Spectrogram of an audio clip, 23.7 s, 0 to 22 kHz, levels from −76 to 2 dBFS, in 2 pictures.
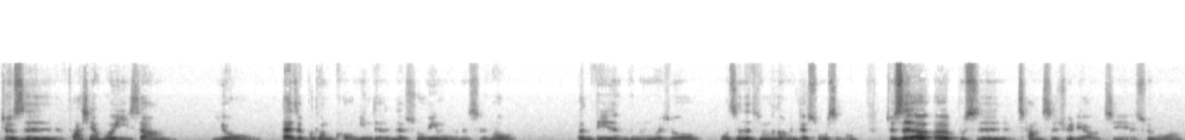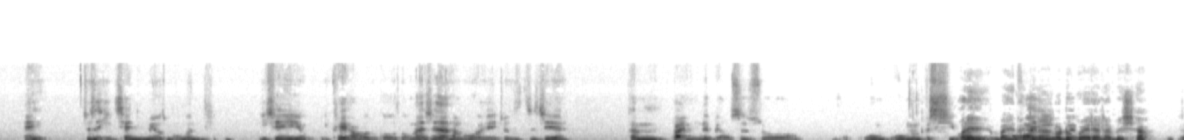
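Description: From 22.47 to 23.18 s and 23.46 to 23.68 s, the speech dips by up to about 15 and 20 dB in brief pieces, likely speech suppressed in double talk by an echo canceller.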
